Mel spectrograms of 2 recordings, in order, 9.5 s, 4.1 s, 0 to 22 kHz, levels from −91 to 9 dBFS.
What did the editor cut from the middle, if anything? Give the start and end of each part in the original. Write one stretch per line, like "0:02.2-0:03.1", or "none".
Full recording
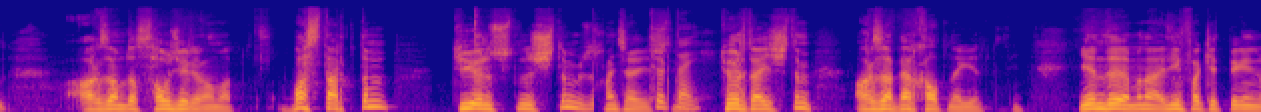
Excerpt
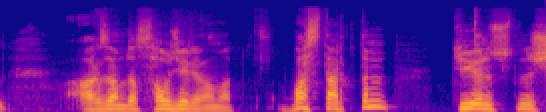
none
